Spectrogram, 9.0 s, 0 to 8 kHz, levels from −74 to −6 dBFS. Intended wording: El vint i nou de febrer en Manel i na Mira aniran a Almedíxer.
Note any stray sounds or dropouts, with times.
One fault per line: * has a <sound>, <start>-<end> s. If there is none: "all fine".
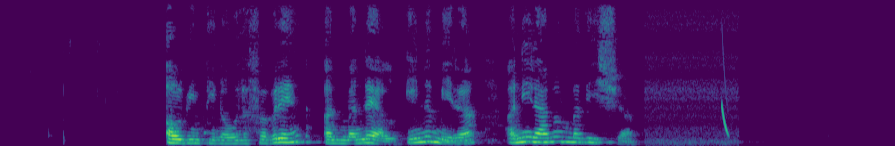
* has a chirp, 7.2-7.3 s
